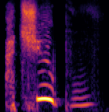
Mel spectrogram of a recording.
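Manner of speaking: fake sneeze.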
